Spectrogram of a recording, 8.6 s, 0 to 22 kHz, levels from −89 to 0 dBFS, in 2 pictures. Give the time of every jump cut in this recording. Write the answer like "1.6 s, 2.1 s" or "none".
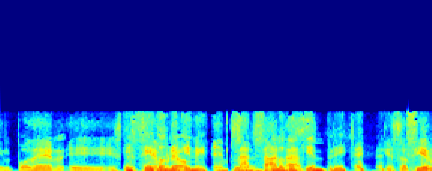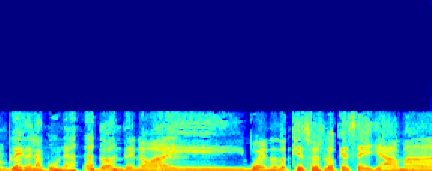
2.3 s, 4.1 s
